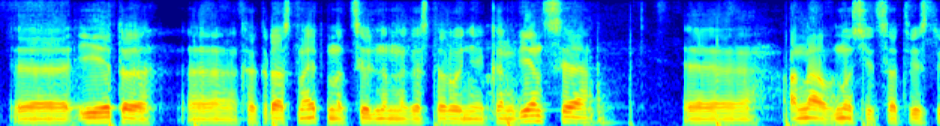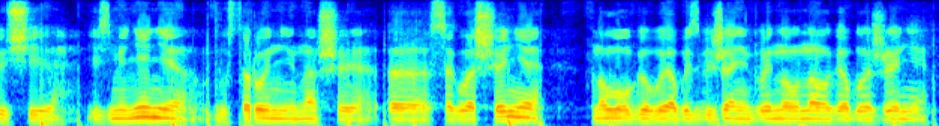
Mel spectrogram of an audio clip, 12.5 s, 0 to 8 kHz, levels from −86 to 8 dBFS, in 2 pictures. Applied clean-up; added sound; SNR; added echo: neural mask model RNNoise.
